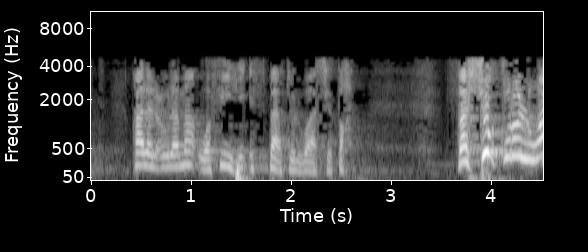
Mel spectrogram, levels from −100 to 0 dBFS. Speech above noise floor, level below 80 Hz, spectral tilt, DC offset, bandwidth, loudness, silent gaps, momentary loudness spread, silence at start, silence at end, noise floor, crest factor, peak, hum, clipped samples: 39 dB; -44 dBFS; -10.5 dB/octave; under 0.1%; 4.8 kHz; -20 LUFS; none; 19 LU; 0.45 s; 0 s; -58 dBFS; 18 dB; -2 dBFS; none; under 0.1%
